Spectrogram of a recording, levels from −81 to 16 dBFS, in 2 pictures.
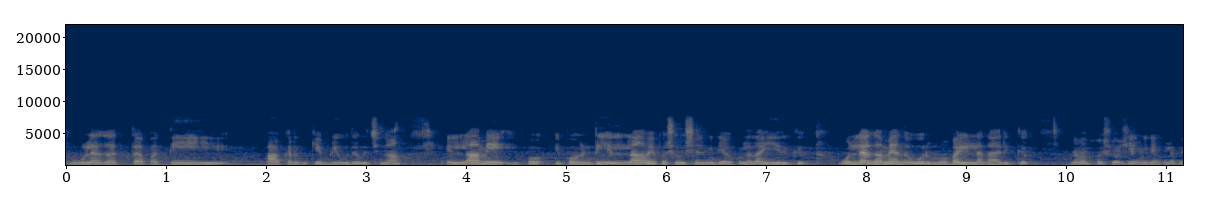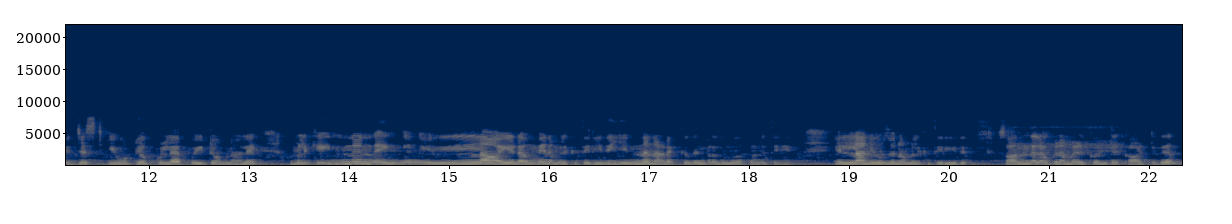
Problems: low volume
